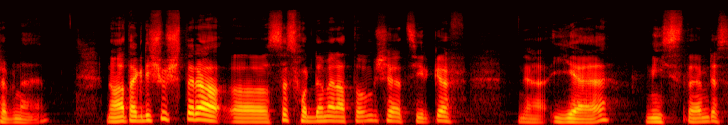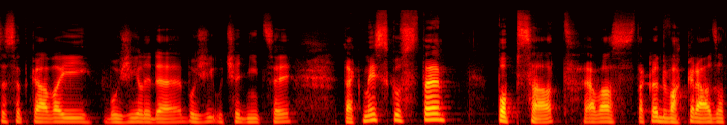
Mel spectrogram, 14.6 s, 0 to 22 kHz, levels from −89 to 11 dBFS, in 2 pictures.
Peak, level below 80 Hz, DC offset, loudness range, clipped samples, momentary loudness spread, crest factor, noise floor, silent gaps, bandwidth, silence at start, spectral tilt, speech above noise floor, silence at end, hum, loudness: -6 dBFS; -74 dBFS; under 0.1%; 8 LU; under 0.1%; 15 LU; 22 dB; -60 dBFS; none; 15.5 kHz; 0 s; -5.5 dB/octave; 33 dB; 0 s; none; -28 LUFS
